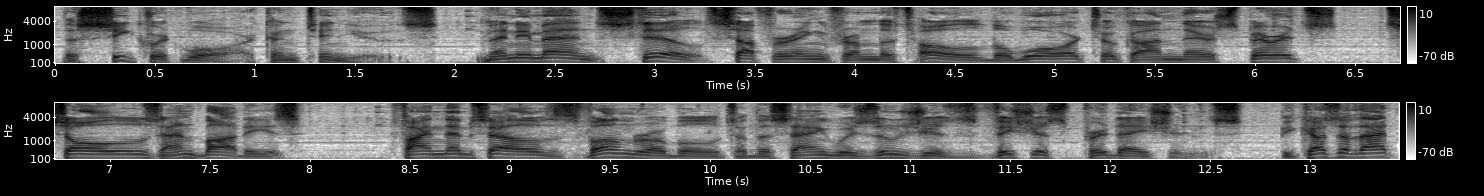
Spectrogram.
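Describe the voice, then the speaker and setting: An actor as a solemn, mid-pitched agency director. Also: male voice, lively intonation, a little slow, natural voice. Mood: solemn, resolute. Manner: formal, solemn, oratorical. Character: formal, stern male director of a secret agency. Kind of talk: scripted address in a video game.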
